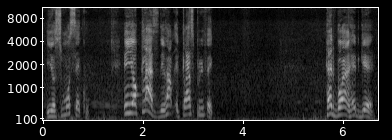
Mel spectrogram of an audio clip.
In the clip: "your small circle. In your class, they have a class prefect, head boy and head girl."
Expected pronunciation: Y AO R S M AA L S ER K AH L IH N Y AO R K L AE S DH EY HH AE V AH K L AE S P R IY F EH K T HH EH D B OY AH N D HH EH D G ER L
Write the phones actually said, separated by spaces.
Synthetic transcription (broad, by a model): Y AO S M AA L S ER K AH IH N Y AO K L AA S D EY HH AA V AH K L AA S P R IY F EH K T HH EH D B OY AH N HH EH D G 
